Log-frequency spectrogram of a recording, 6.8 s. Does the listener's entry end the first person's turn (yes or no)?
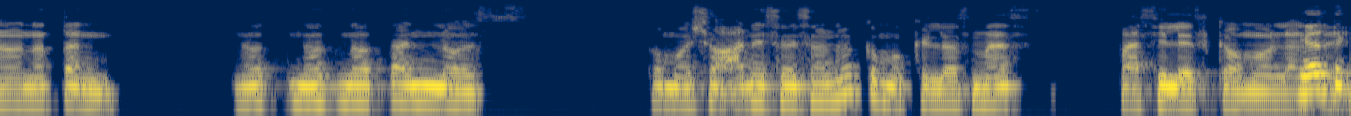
yes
